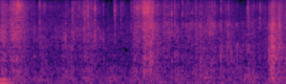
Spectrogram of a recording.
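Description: Clear plastic zip bag of game tokens crinkling as it is handled, with irregular crackles, one sharper about a second in.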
